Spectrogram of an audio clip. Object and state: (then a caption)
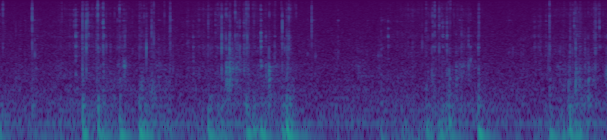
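Dry bar soap. A small, solid, dry white bar of soap is held in the hand while a metal utility blade cuts crisp cubes off it. A quick run of short, dry crunching snaps follows, each with a bright crackle over a low thud and almost no ring.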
